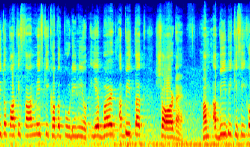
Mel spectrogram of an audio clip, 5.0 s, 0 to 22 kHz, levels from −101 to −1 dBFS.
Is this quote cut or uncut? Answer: cut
